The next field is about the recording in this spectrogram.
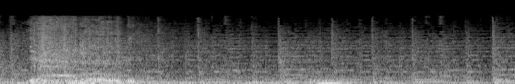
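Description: A lion lets out one loud roar in the first second or so, followed by a low, rumbling background that lingers to the end with no talking.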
